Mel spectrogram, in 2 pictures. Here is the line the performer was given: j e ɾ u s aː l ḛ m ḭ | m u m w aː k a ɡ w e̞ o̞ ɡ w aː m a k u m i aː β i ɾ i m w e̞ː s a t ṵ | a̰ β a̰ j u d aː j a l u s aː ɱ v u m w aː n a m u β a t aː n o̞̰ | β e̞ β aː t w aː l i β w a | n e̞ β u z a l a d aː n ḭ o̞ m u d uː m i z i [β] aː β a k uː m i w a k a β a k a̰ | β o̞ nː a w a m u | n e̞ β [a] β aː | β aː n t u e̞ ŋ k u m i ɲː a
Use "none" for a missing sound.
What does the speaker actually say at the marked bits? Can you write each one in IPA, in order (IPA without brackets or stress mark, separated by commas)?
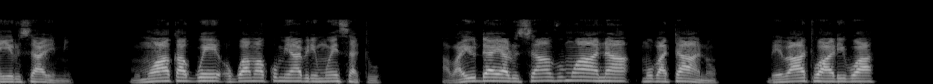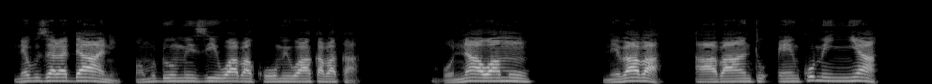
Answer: w, a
